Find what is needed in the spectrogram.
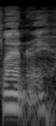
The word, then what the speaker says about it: Lanre: Oh, it ends with a long A sound, as in fable. So A is magic, and A is Lan. Lanray. Okay, that's spelled A-L-A-N-R-E. Lan. Lanray. Lanre. That's awkward. It's just, I feel it should be Lanre. It's Lanre. Okay.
